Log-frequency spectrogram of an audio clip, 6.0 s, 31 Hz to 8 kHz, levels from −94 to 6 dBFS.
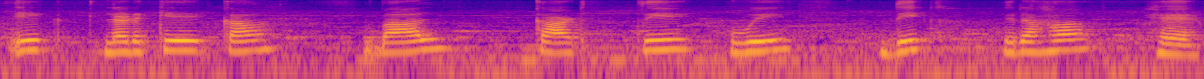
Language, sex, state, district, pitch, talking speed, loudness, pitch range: Hindi, female, Delhi, New Delhi, 220 Hz, 90 wpm, -18 LUFS, 200-235 Hz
